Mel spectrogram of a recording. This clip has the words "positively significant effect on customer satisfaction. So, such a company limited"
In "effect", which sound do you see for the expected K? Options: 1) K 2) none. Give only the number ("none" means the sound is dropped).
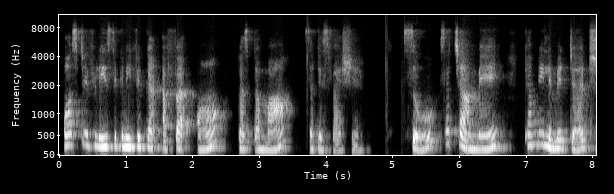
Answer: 2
